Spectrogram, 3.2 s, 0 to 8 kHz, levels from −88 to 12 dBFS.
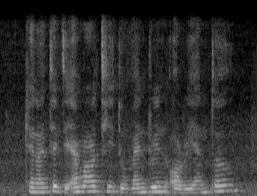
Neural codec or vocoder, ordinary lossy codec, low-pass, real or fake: vocoder, 22.05 kHz, 80 mel bands, WaveNeXt; none; 7.2 kHz; fake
